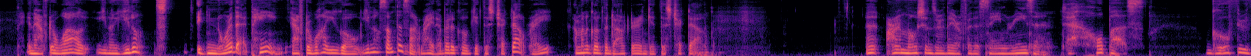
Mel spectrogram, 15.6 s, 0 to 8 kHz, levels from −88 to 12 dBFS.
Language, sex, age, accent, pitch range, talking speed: English, female, 30-49, American, 145-170 Hz, 205 wpm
